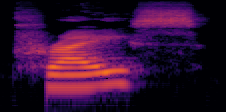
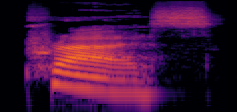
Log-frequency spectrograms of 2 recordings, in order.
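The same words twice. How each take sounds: First: The vowel glides as a diphthong. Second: The vowel is one single, unchanging sound. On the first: "where you can see my jaw shifting, it's a diphthong" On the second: "is going to become just a single vowel sound"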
